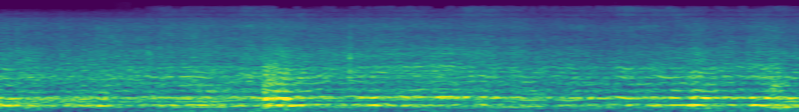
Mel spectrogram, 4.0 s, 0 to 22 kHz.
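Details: Honey bee colony exposed in a house wall cutout, home built in 1850; unbroken, steady droning buzz with clear harmonic layers, a faint tap midway.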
